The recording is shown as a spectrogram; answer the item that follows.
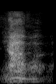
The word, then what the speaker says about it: Yahweh: It's spelled YHWH. It's, you can't really say it. It's Yahweh. Because YHWH are no breathe words. They're not consonants. That's why we've made it consonants, like Yahweh.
